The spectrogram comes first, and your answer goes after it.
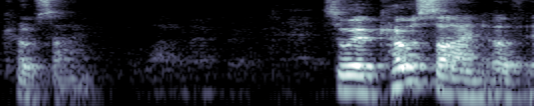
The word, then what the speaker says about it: cos: abbreviation for cosine again you do not pronounce that cost no we pronounce it cosine so we have cosine of a equals by definition adjacent over hypotenuse mr.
